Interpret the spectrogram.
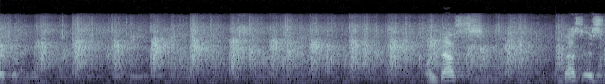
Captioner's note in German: Beifall bei der FDP und bei Abgeordneten der SPD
